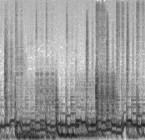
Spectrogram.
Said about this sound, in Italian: lo dico subito, c'è dentro veramente tanti suoni, si arriva anche a pezzi di progressive, ma la progressive, un tipo, non so, la musica quella ossessiva, quella con tantissimi battiti al secondo, e poi c'è anche un accenno di crowd rock, sentite qua.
